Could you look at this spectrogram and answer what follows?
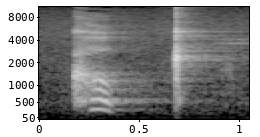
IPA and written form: kʊk (cook)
